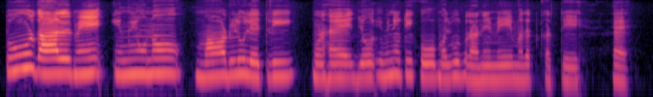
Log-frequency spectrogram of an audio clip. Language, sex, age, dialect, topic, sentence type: Hindi, female, 56-60, Garhwali, agriculture, statement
